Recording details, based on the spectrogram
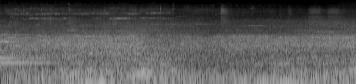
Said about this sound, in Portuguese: Senta-se com as meninas e logo o ônibus parte para outra aventura.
